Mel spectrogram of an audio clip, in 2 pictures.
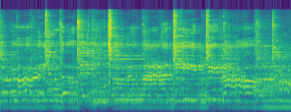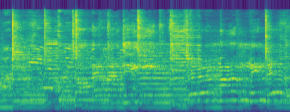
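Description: Live acoustic song: a man singing while strumming an acoustic guitar.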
